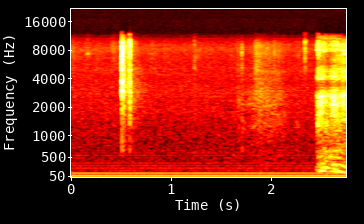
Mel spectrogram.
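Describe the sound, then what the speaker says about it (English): A single key tap on a computer keyboard lands early, followed by a short burst of clicking near the end over a steady low electrical hum. "So I'm going to hit 6 on my keyboard."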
